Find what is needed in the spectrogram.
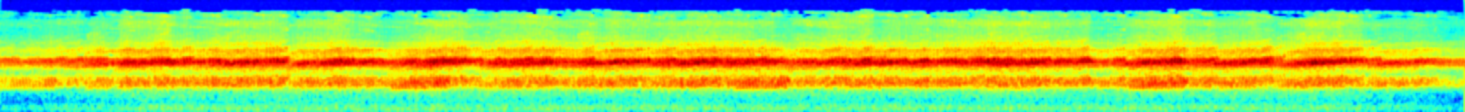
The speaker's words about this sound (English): While calling, they will immediately stop if they detect movement nearby. Any given patch of frogs will spontaneously cycle between silence and calling.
